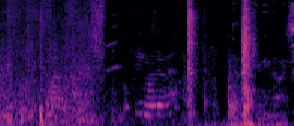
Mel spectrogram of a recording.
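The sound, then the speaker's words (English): A door is pushed shut, with a few sharp knocking thuds and clatters spread over a few seconds, while faint voices murmur in the background. “All right. I'm going to shut it.”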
